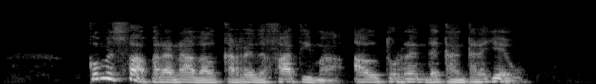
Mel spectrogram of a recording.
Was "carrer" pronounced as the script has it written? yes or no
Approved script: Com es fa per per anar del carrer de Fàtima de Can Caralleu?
yes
